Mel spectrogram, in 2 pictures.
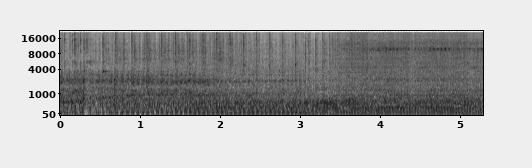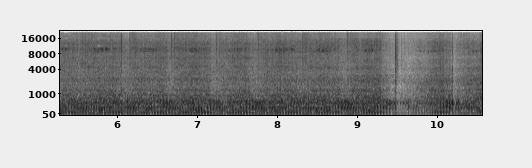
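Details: Surging snowblower engine being tested with Seafoam: a small petrol engine runs with an uneven beat, its speed hunting up and down instead of holding steady.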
